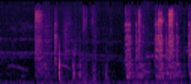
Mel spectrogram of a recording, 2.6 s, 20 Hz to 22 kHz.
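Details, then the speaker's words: Honda CG 1999 (CG 99) motorcycle, engine off: quiet dry rubbing creaks and a short squeak as weight shifts; owner thinks jumps and potholes caused it, suspects the swingarm area, unconfirmed. "Eh, ó, eu acho que isso aqui foi devido aos aos pulos, né? Aos pulos, aos buracos, certo?"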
